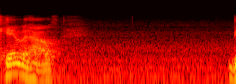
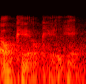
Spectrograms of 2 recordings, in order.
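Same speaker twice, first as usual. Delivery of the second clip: much softer, hushed okays; retold giving in; 4 semitones lower, 14 dB quieter, faster than usual. Danny giving in to Zach's complaint, hushed retold concession. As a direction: back down under your breath. Danny gives in when confronted.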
